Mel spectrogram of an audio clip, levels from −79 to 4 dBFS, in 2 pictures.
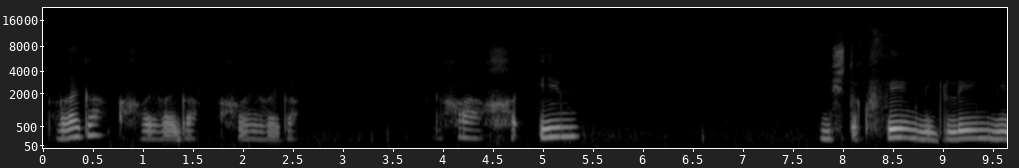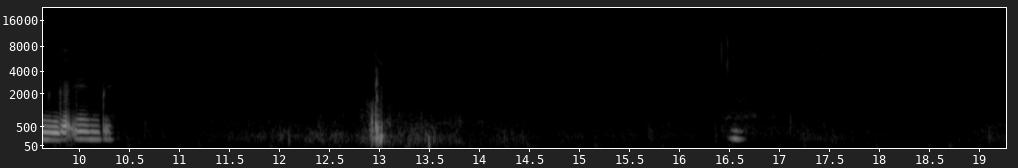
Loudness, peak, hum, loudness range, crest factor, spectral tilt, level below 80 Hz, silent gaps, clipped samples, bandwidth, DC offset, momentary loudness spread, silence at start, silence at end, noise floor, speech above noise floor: -41 LUFS; -22 dBFS; none; 24 LU; 22 dB; -5.5 dB/octave; -80 dBFS; none; under 0.1%; over 20 kHz; under 0.1%; 18 LU; 0.1 s; 2.6 s; -75 dBFS; 35 dB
